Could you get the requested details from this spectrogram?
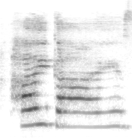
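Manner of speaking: high sweet fake-nice voice; sugary influencer greeting. Shown as a demonstration. Vlogger mimicking sweet influencers, high sugary voice. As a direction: coo it like a bubbly influencer. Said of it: "when I talk like this".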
